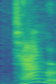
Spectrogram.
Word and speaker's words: timbre: I shouldn't have said that Timbre it sounds different than how it's spelled and we have the French to thank for that Tamba refers to the unique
